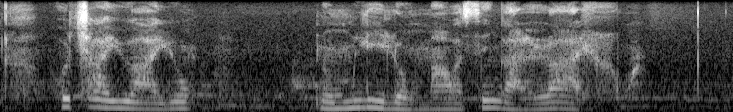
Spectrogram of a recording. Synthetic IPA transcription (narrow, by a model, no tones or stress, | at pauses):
ɔt͡ʃʰajwajɔ | nom̩lilɔmawasiŋɡʱalaːɬwa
